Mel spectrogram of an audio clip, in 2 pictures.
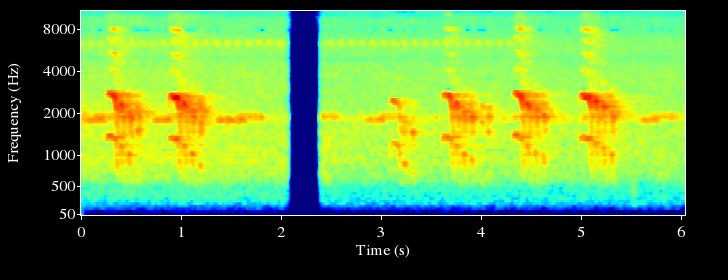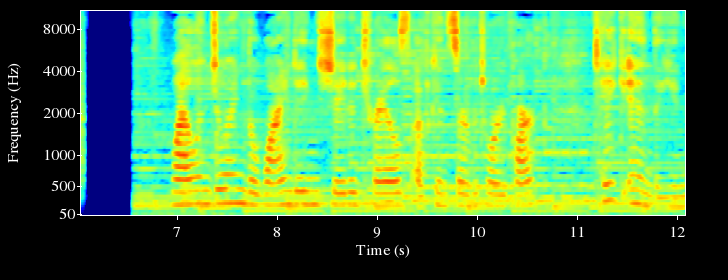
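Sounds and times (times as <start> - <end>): owl screeching: 0.0 - 1.8, 2.8 - 6.0.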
